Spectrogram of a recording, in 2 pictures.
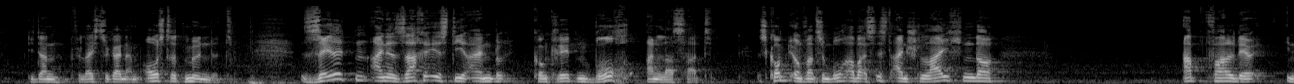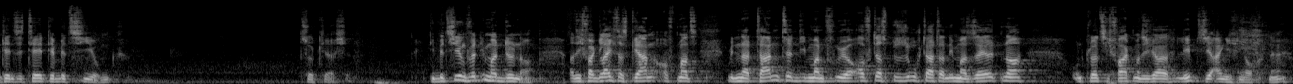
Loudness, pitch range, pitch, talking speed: -25 LUFS, 125-155 Hz, 145 Hz, 160 wpm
